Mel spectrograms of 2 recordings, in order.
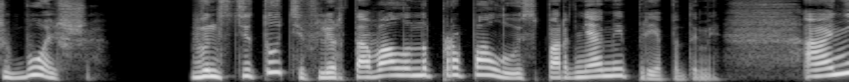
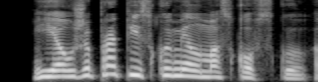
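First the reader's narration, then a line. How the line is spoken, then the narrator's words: Snapping retort. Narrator (Russian): огрызнулась Хобякова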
